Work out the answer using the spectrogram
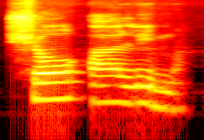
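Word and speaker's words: שואלים: Sho'alim, because the aleph doesn't want a vocal shva as simple. It needs to be, vocal shva needs to be compound.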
